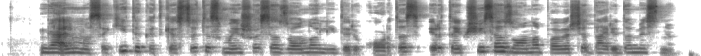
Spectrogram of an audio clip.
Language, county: Lithuanian, Vilnius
